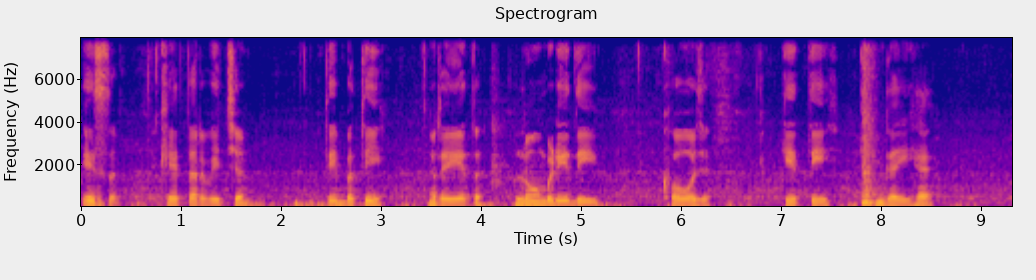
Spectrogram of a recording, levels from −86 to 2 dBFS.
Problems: constant background noise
